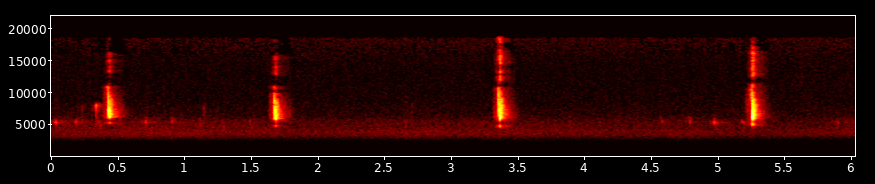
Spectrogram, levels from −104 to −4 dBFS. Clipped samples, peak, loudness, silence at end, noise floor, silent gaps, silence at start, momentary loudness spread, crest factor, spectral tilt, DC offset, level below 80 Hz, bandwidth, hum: under 0.1%; -2 dBFS; -23 LUFS; 0.75 s; -79 dBFS; none; 0.4 s; 8 LU; 32 dB; 10.5 dB/octave; under 0.1%; under -90 dBFS; 19 kHz; none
